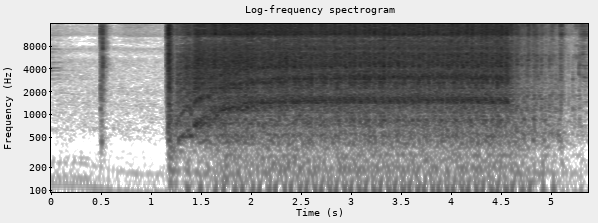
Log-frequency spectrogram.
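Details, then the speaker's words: Husqvarna Z254 mower with an apparently swapped engine: steady starter cranking at about three and a half pulses per second with a rising whir never catches. Owner suspects flooding, fuel valve on low, and the tank vent was opened; not confirmed. "Flooded again. So fuel on low. That's what I'm thinking. Flooded again."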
